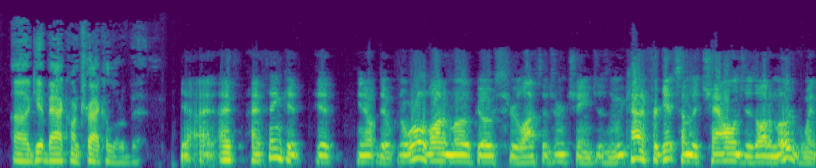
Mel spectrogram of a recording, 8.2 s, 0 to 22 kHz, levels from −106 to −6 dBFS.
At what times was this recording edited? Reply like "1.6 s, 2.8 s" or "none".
3.7 s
